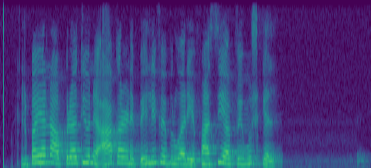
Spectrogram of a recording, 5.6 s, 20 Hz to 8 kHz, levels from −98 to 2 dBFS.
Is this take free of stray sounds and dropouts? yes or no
yes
